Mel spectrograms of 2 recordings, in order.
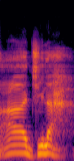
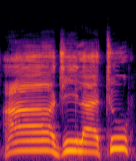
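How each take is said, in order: First: The word stops at 'ah' without the 't'. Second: The word ends with a full 'tu' syllable.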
